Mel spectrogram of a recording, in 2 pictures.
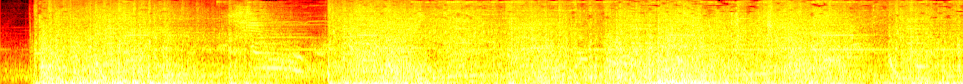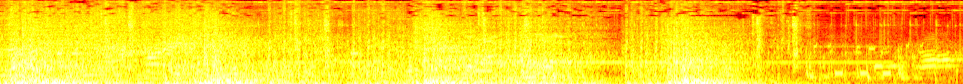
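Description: Gunfire rattles loudly in rapid bursts.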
